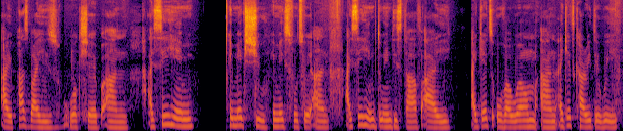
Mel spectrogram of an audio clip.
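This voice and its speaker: A woman from Nigeria, a shoemaker guest telling her story in a TV studio interview, earnest and unhurried. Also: deep voice, steady tone, mellow, rough recording.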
